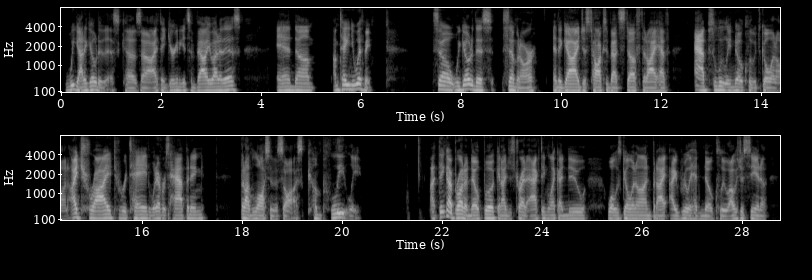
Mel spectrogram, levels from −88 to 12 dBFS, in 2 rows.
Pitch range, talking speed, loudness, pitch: 110-130 Hz, 190 wpm, -26 LUFS, 120 Hz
